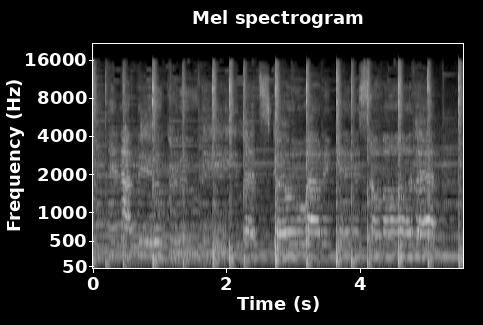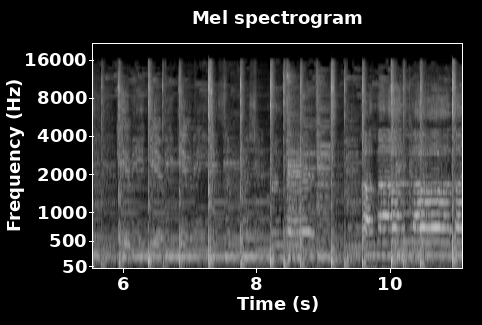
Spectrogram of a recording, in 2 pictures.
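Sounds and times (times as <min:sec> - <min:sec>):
acoustic guitar strumming: 0:00.0 - 0:11.0
drum kit beat: 0:00.0 - 0:11.0.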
